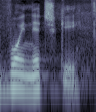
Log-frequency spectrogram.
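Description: The surname is pronounced in a Polish way. "The correct, actually, Polish pronunciation"

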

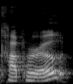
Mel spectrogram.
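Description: It ends with a t sound, Israeli style.

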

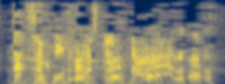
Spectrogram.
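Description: It is said in a put-on leprechaun voice.

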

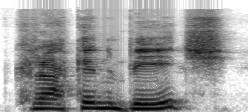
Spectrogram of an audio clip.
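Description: It is said in a put-on Welsh accent.

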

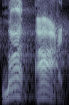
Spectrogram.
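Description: It is said in a noisy duck's voice.

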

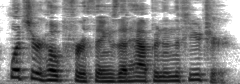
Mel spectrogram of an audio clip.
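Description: It is said in a confident, authoritative way.

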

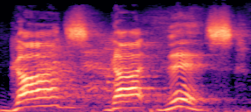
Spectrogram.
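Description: It is said with strong, believing conviction.

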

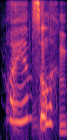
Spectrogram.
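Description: It is said in a strained, high child's voice. "I almost couldn't say that... I can't go high pitched... it's hard to do the kids' voices"

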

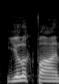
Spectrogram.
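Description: It is said quickly and offhandedly. The appearance is merely acceptable. "Because I'm in a hurry"

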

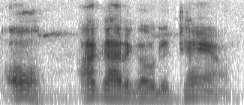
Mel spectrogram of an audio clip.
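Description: It sounds happy and cheerful.

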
